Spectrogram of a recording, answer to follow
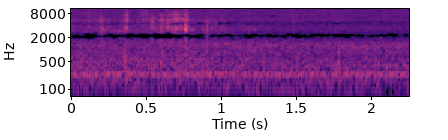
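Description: Faint light clicks of a plastic action figure being handled, its parts not clipping in place, over a steady low hum.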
